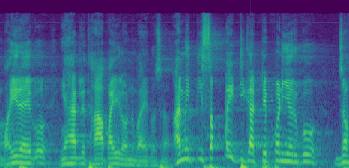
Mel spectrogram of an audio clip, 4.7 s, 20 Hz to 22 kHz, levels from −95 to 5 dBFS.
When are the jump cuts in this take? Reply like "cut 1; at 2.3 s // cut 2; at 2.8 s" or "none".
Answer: cut 1; at 2.1 s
